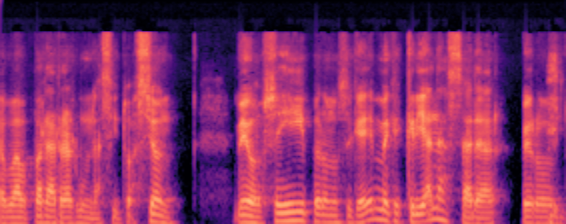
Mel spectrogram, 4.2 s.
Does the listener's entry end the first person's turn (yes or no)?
yes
